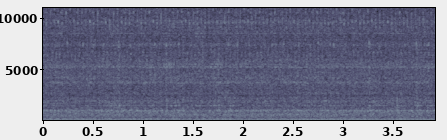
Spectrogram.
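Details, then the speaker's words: 2001 Chevy Prism with Toyota 1.8L, warm idle: slight uneven sputter and stumble; running lean, worse at idle, with misfire and lean codes caused by restricted fuel injectors. "We are definitely running lean at idle, and it's worse at idle."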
